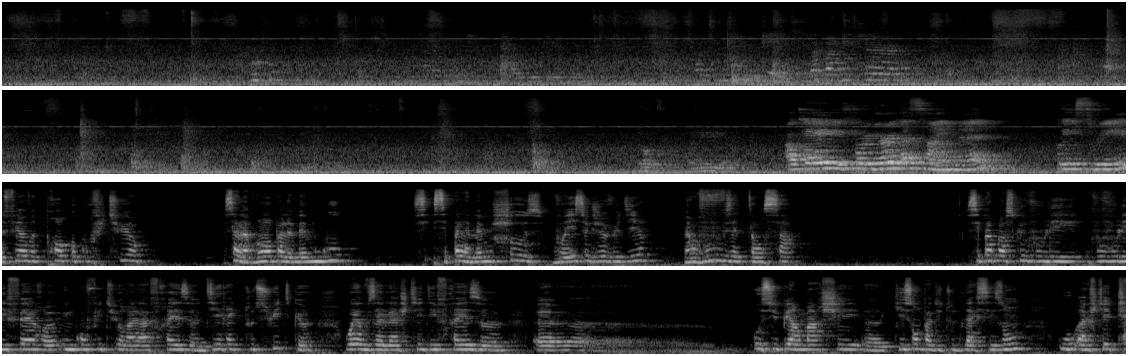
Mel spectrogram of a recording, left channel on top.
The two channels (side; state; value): both; different; correlation 0.02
